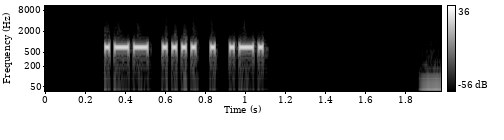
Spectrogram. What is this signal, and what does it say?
Morse code, heard as a keyed tone, about 52 wpm, 700 Hz. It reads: WHER
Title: Sentences from Top 1500 Words - New Word Drill - 50wpm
